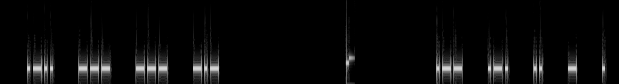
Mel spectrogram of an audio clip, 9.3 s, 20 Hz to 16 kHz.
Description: Morse code, heard as a keyed tone, about 28 wpm, spaced as for 16 wpm, 700 Hz. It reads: LOOK WRITE
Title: 3x Character Spacing - Top 200 Words - 28wpm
